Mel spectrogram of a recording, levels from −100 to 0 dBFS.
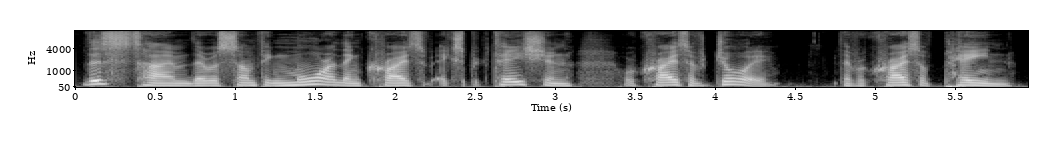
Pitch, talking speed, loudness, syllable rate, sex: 140 Hz, 190 wpm, -20 LUFS, 5.3 syllables/s, male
